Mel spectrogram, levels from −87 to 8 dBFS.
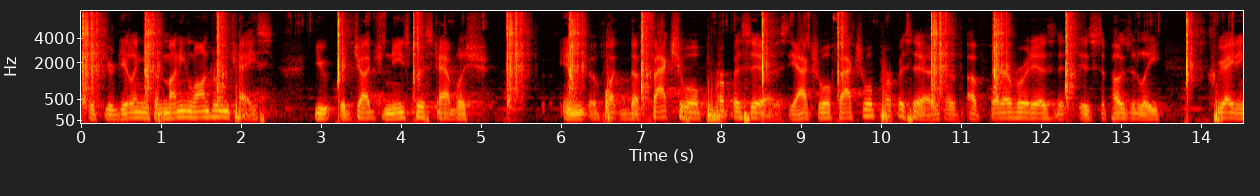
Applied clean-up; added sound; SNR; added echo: none; Coin (dropping); 1 dB; none.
